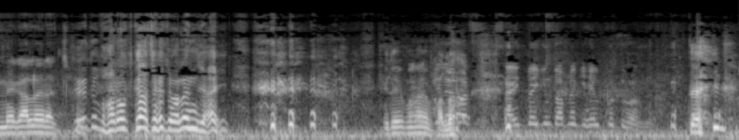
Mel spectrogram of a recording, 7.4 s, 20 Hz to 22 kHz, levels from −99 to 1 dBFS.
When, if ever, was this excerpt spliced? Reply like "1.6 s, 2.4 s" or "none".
1.0 s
